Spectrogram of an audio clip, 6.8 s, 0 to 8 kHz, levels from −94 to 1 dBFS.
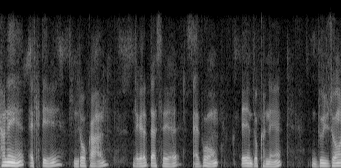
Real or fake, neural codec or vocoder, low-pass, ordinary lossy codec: fake; codec, 16 kHz, 0.8 kbps, ZipCodec; 7.2 kHz; Opus, 64 kbps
